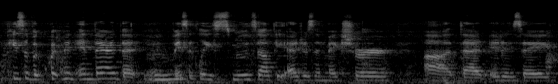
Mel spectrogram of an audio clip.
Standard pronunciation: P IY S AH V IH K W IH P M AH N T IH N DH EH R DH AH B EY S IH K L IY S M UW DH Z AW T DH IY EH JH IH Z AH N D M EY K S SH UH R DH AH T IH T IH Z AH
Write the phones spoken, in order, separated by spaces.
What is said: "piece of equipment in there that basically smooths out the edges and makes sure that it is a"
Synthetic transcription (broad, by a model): P IY S AH V IH K W IH P M AH N T IH N DH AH R DH AH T EY S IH K L IY S M UW DH Z AW T DH IY EH JH IH Z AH N M EY K SH UH R DH AH T IH T IH Z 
